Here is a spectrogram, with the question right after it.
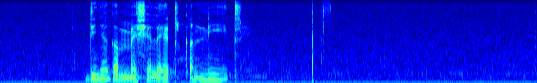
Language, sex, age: Northern Sotho, male, 20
